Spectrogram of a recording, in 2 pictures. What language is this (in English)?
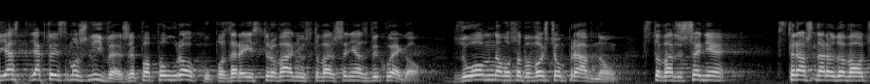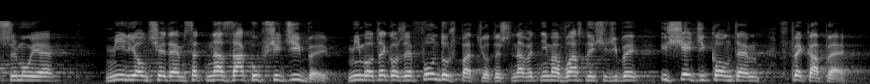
Polish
